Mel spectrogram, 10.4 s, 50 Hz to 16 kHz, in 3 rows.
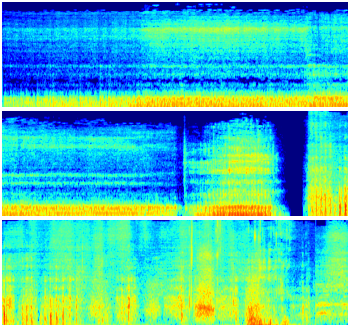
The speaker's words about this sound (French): notamment une femelle qui est venue dans mon dos parce que j'étais sous mon filet de camouflage et elle savait pas ce que c'était et elle a commencé à grogner dans mon dos mais on était, elle était à 7 mètres de moi.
